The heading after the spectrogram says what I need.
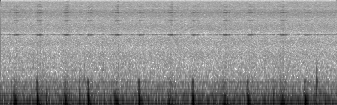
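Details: Male's own heart auscultated with a stethoscope diaphragm, moving through aortic, pulmonic, Erb's point, tricuspid and mitral/apex areas: normal heart sounds.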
